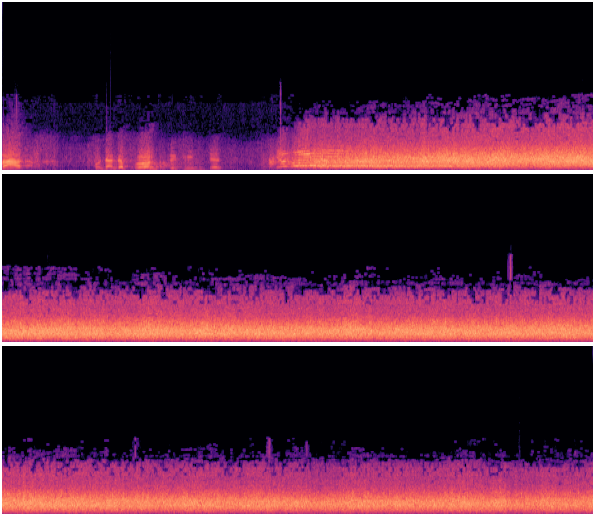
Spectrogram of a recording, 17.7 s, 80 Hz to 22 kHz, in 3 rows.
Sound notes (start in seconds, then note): 2.6 applause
